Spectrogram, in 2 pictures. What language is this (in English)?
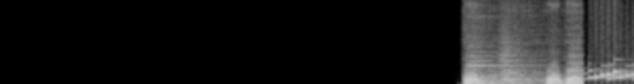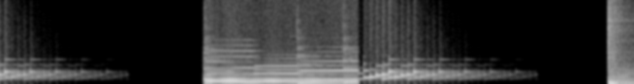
English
